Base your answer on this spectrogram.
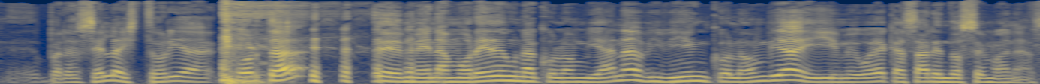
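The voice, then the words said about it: German speaker with unusual Spanish accent. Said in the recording (Catalan): “tu ets alemany, no? ... Però tens un accent diferent”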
